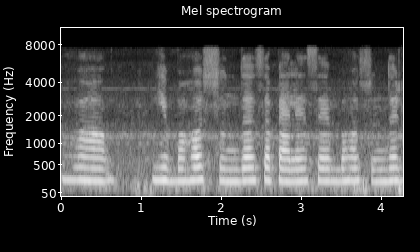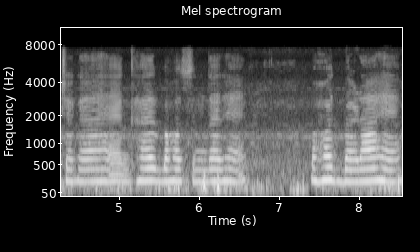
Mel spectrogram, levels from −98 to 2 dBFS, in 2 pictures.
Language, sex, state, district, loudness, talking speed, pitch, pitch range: Hindi, female, Uttar Pradesh, Jalaun, -16 LUFS, 125 wpm, 210 Hz, 205-220 Hz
